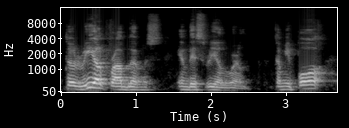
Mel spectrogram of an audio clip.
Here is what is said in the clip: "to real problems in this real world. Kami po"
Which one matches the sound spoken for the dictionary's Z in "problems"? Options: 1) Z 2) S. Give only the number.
2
